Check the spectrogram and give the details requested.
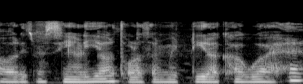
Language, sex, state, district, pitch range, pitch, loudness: Hindi, male, Jharkhand, Deoghar, 115-125 Hz, 120 Hz, -17 LUFS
